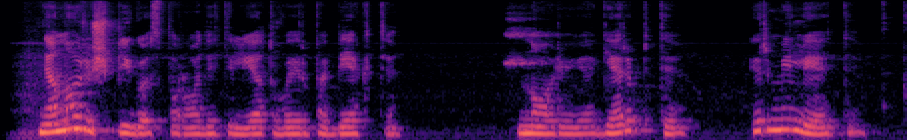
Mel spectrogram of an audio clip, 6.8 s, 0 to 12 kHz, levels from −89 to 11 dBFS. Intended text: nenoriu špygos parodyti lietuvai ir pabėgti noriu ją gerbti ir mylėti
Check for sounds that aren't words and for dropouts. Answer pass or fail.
pass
